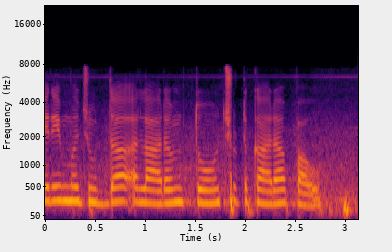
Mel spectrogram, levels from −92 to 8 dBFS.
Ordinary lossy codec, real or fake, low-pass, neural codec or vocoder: none; real; none; none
